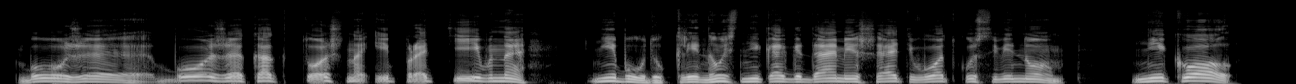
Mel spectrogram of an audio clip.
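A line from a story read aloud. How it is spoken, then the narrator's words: Hoarse, sinking groan. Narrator (Russian): хрипел Мышлаевский, оседая к полу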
